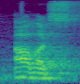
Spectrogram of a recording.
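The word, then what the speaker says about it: hours: 18 meals dot डॉट आवर्स, ठीक है। इसको आवर्स पढ़ा जाता है, यानी कि आगे ए ई आई ओ यू आता है, ओ मतलब पढ़ा जाता है, एच जो है वो साइलेंट होता है।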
